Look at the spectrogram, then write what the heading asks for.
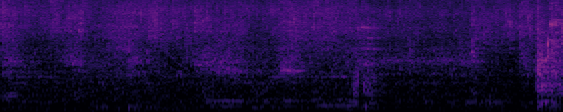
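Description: Water runs from a tap as a spaetzle maker is rinsed off in a kitchen. The hiss of running water stays steady and low, then a louder splash bursts in at the very end.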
